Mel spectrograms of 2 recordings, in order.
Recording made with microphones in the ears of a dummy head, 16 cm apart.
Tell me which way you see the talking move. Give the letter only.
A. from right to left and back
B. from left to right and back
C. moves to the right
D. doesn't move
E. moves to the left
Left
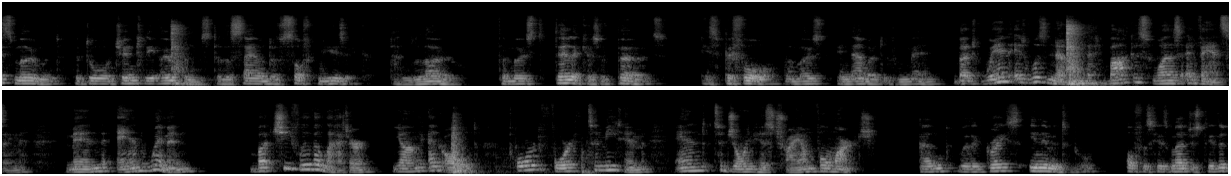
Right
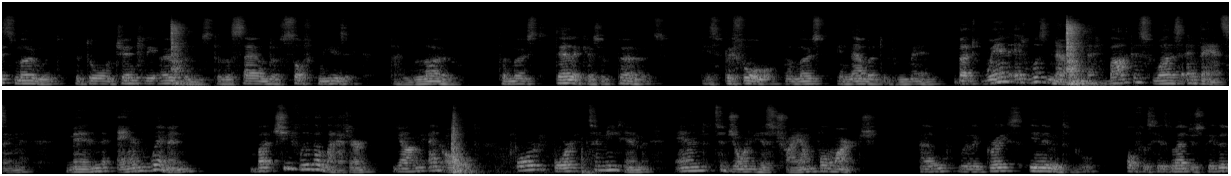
B.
